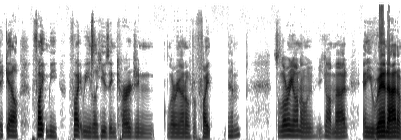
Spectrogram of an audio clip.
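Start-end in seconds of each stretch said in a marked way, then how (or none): none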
